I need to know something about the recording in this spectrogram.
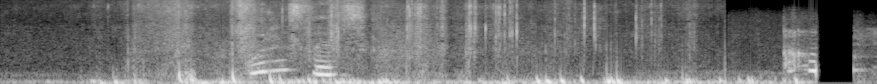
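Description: A candy wrapper crinkles in a hand.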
